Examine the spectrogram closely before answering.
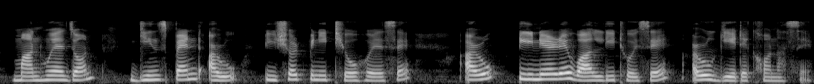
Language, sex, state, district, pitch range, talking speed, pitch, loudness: Assamese, female, Assam, Kamrup Metropolitan, 185-220 Hz, 145 wpm, 205 Hz, -18 LUFS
